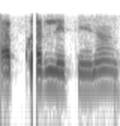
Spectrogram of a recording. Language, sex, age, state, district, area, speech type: Hindi, female, 30-45, Uttar Pradesh, Bhadohi, rural, conversation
